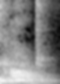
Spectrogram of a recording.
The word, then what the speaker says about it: hurt: मैं बहुत सारे बच्चों को देखता हूं हर्ट और हार्ट HEART दिल दोनों के उच्चारण में गलती करते हैं, तो उसको सावधानी से उच्चारण कीजिएगा।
